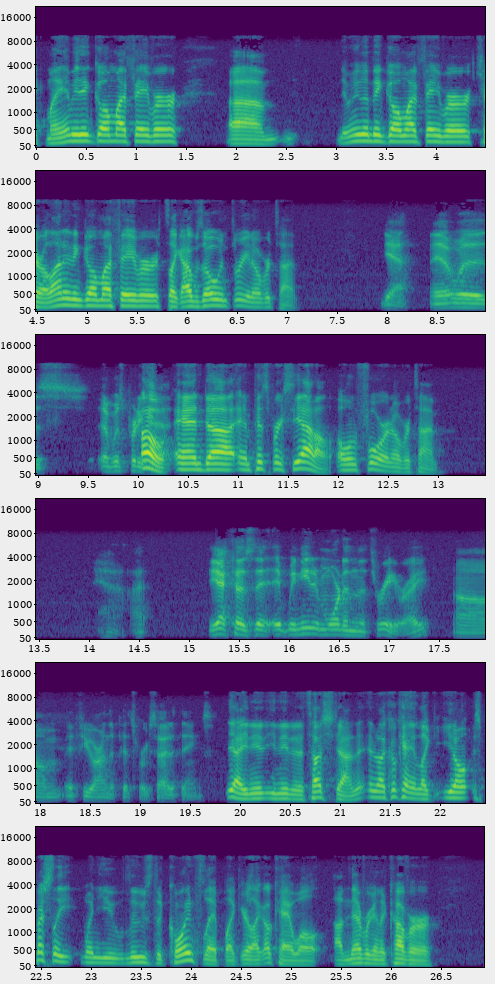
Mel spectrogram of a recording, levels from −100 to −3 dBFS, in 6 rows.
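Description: No technical faults can be heard anywhere in the recording. Some room noise sits in the background, about 45 dB below the speech, as part of the space where the microphone was placed.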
